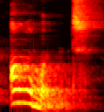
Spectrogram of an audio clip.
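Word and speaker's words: almond: কি বলো জানো তো আলমন্ড সব ভুল উচ্চারণ কারণ এল টা প্রোনাউন্সই হয় না এলটা সাইলেন্ট কি বলবে আমন্ড আমন্ড ক্লিয়ার আমন্ড এল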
